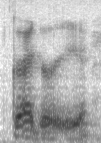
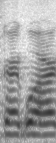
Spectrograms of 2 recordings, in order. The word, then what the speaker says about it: Gregoire: so which it's like any person who even knew a little French would know that it was pronounced Gregoire cuz it's oh I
